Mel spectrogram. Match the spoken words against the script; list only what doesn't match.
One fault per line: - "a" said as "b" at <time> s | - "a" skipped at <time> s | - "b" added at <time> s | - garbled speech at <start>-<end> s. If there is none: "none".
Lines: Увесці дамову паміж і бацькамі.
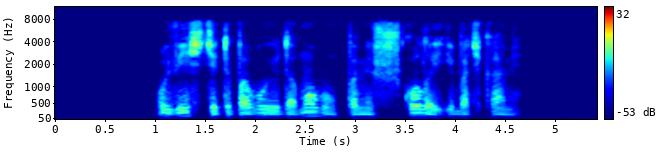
- "тыпавую" added at 1.7 s
- "школай" added at 3.4 s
